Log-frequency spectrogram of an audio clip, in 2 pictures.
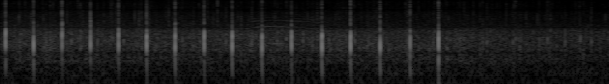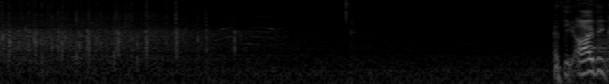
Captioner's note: applause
